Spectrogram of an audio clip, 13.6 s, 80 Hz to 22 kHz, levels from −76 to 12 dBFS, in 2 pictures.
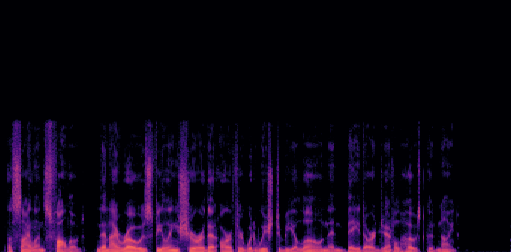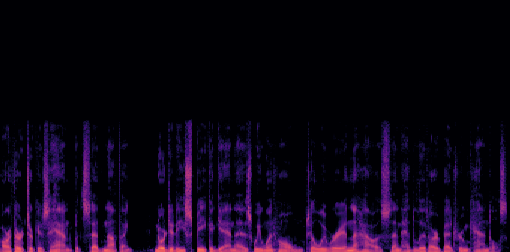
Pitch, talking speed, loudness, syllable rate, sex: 85 Hz, 225 wpm, -22 LUFS, 5.4 syllables/s, male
